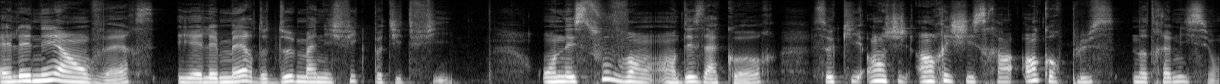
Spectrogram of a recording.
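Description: Here a woman speaks at medium pitch and a moderate pace, her intonation lively and her tone dark and mellow. The recording is very clean, with a silent background. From Antwerp, Belgium. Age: 40s. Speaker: radio host. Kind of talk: scripted introduction; radio interview.

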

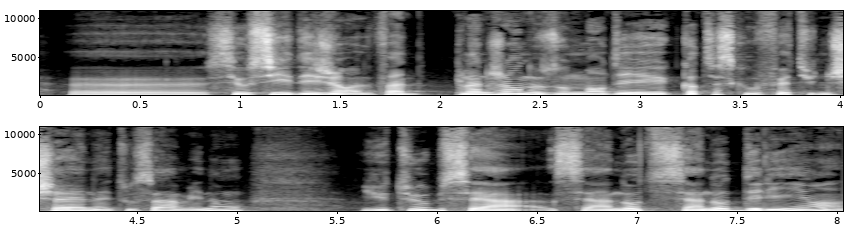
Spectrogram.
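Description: At a moderate pace, a man with a fairly high pitch and a dark, mellow tone makes very wide pitch swings, heard in a very clean recording with a silent background. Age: 40s. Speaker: podcaster. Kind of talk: casual chat.

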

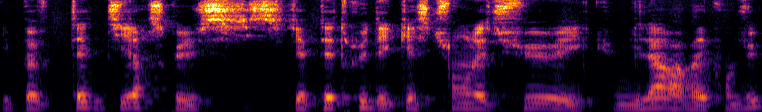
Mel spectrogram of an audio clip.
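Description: Somewhat breathy male voice with fairly even intonation. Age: 20s. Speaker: comics enthusiast. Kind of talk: casual chat.

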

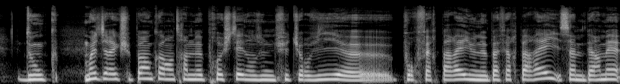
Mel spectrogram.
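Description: Dry and close with no echo, a woman's fairly high voice has a dark, mellow tone and moves at a fairly quick pace. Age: 20s. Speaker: amateur radio contributor. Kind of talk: casual chat. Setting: studio.

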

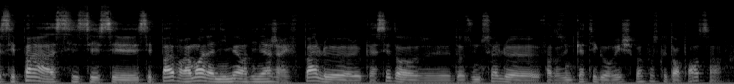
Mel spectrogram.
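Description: A man at a medium pitch and moderate pace, with ordinary pitch variation. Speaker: podcast host. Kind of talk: casual chat.

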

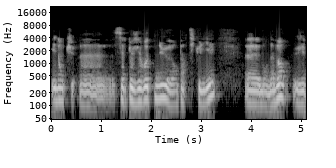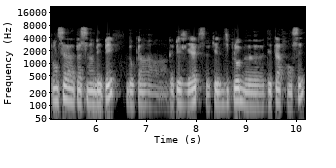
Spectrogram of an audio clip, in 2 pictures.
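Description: With long, frequent pauses, a man talks at a very slow pace. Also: medium pitch for a man, ordinary pitch variation. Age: 20s. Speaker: engineering student and personal trainer. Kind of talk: podcast interview. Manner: hesitant, many fillers.

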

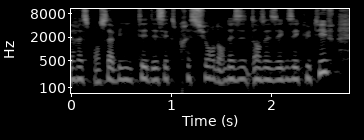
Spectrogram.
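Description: The speaker is a woman with an ordinary speaking voice. Her pace is moderate. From Belgium, Liège province. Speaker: member of European Parliament, former TV journalist. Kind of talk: radio interview. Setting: radio studio.

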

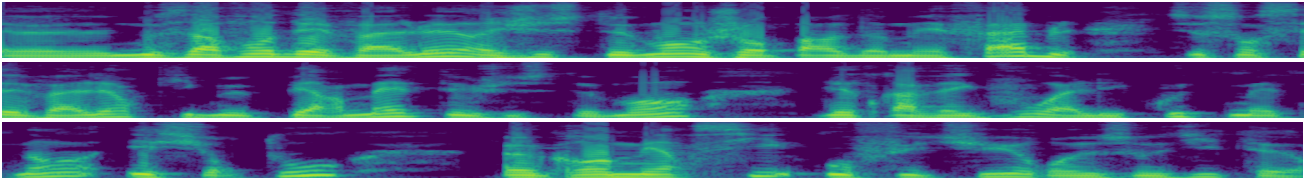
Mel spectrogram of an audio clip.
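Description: This man speaks at a medium pitch. His pace is moderate, with ordinary pitch variation. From French Guiana. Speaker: author and poet. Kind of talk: interview. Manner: hesitant, with frequent fillers.

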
